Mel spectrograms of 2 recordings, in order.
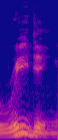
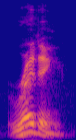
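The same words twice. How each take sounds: First: "Reading" said as REED-ing; different pronunciation. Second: "Reading" said slowly as RED-ing; town-name pronunciation. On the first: Quizmaster explains the dyslexia joke, "Reading" pronounced REED-ing. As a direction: say "Reading" like reading a book. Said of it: "if you read it a slightly different way". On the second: Quizmaster reveals the funny city answer, "Reading" pronounced RED-ing. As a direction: say "Reading" like "redding", drawn out. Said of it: "read it a slightly different way". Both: Shown as a demonstration.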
